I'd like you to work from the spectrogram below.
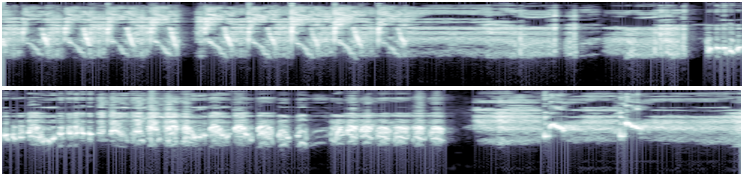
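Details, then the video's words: A bird able to make many strange sounds delivers a fast series of repeated, sliding notes, then a dense, chattering warble of mixed tones, ending with scattered, rising whistled notes. "Burung suara aneh"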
